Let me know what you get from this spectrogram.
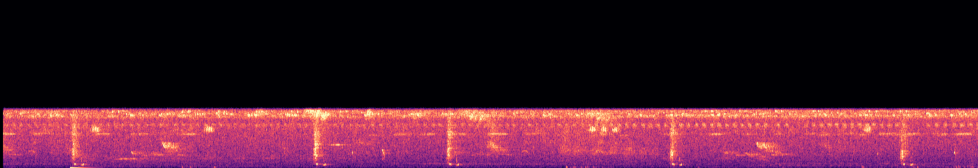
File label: Philippine Coucal; Philippines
